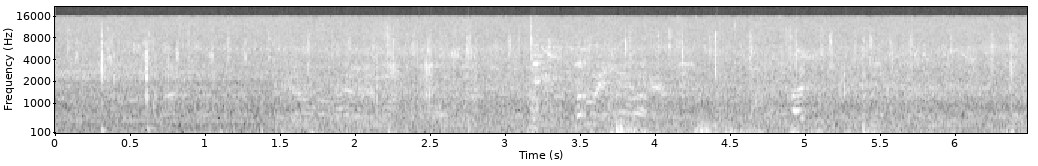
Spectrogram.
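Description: Footballs being kicked and passed: a string of dull thuds at an uneven pace, with players' voices calling across the pitch. The kicks and voices get louder in the second half.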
